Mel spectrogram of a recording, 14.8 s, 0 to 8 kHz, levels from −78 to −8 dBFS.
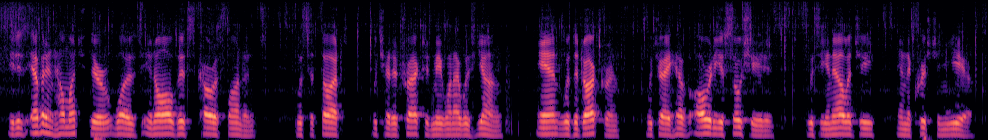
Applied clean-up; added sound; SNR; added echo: neural mask model RNNoise.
